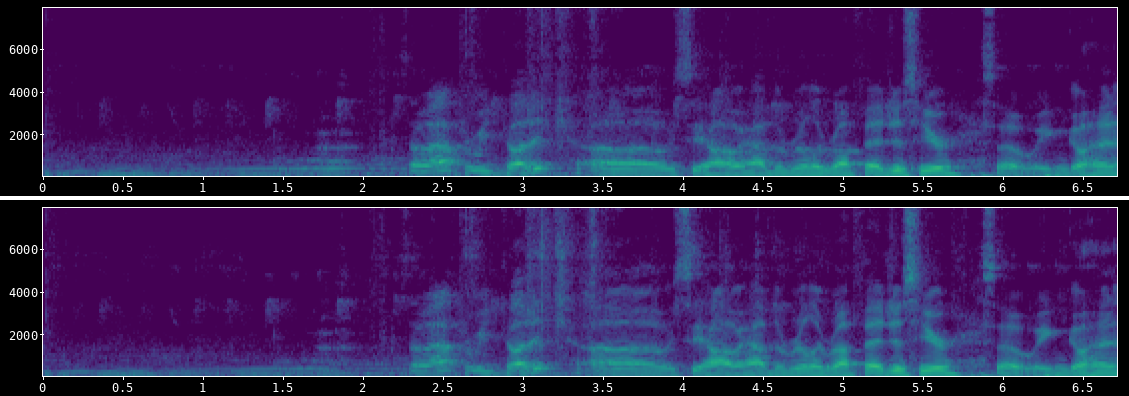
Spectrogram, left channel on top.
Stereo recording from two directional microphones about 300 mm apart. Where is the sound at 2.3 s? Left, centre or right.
Centre.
